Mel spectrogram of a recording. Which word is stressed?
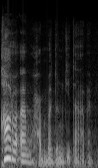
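qara'a. The stress falls on the first word, qara'a. It answers what Muhammad did. "apa yang dilakukan Muhammad, maka tekanannya"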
